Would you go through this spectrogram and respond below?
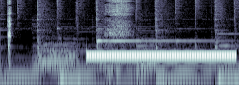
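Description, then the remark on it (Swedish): A telephone queue tone while waiting on hold with the Swedish employment agency: one long, steady electronic beep lasting about a second and a half, loud, over a low humming, music-like background with no talking. “Och då får du sitta i telefonkö. Nej, men säg någon kvart bara och så hör den här musiken.”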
